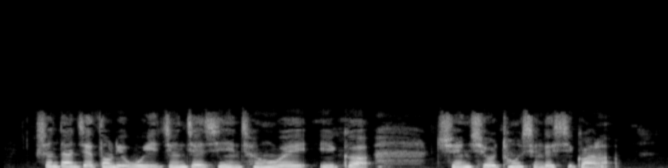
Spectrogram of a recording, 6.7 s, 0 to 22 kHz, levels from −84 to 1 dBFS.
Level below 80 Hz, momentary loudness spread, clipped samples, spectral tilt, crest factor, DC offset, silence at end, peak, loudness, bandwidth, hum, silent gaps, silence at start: -60 dBFS; 8 LU; under 0.1%; -5 dB/octave; 14 dB; under 0.1%; 0.6 s; -4 dBFS; -19 LUFS; 7.6 kHz; none; none; 0.35 s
